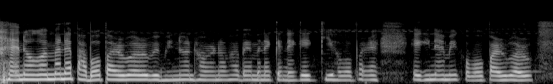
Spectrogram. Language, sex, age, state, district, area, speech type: Assamese, female, 30-45, Assam, Sivasagar, rural, spontaneous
